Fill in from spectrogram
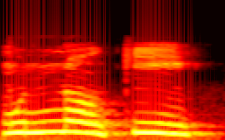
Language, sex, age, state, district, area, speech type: Tamil, female, 18-30, Tamil Nadu, Madurai, urban, read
